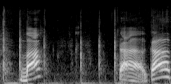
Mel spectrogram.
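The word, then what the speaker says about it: 맑다: 다 바음 말라고 하세요 그러지 마시고 예 기 기억이니까 어디에 여기죠 여기 그러니까 얘는 뒤에 있는 기억으로 발음 하셔야 됩니다 그래서 뭐가 표준 발음이에요 막다가 표준 입니다 그래서 일단요 원칙을 기억해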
